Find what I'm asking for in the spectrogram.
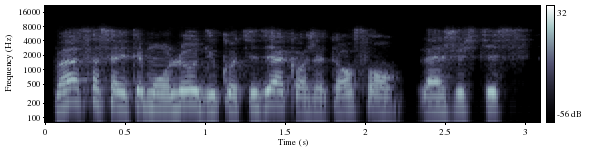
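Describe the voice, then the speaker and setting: A man's voice: on the high side, fairly even intonation, fast talker, a little mellow, no echo. A young man talks as a guest, rambling from one thought to the next with plenty of fillers and restarts. The recording sounds muffled and lo-fi. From Belgium. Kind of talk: casual conversation.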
